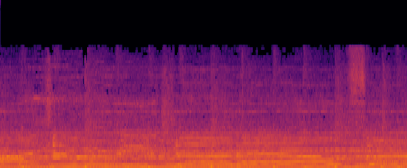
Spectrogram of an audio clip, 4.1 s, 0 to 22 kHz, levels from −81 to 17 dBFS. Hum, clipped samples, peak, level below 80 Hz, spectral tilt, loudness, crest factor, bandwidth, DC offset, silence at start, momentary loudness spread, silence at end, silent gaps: none; under 0.1%; 0 dBFS; -20 dBFS; -4 dB/octave; -12 LUFS; 12 dB; 16.5 kHz; under 0.1%; 0 s; 2 LU; 0 s; none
